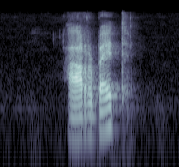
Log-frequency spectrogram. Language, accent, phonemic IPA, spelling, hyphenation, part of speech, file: German, Austria, /ˈaʁbaɪ̯t/, Arbeit, Ar‧beit, noun, De-at-Arbeit.ogg
- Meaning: 1. toil, regularly performed work, regularly pursued economic activity, labor, job, employment, occupation 2. job, task, assignment 3. effort, work, human expenditure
